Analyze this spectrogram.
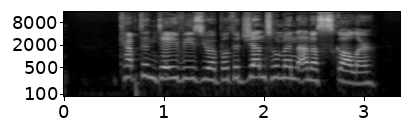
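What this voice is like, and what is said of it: Put-on accent that fades out. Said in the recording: “My accent died.”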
